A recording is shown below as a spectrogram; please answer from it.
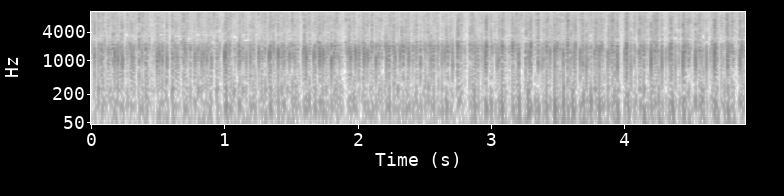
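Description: A hand-sized, closed blue leather long wallet is held up near the microphone and tapped and scratched with fingertips and short nails. The result is a dense, uneven run of soft, dull taps and scratchy rustling with a low, thuddy body. Each tap dies away almost instantly, and there is little bright edge.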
